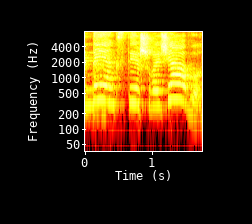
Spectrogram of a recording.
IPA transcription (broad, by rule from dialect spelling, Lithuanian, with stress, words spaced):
ɪˈnɐɪ ɐŋksʲˈtʲɪ ɪʃʋɐˈʒʲæːʋoː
